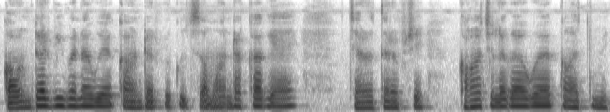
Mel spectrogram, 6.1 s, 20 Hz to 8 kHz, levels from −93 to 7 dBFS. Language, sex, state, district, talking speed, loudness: Hindi, female, Punjab, Pathankot, 205 wpm, -19 LUFS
